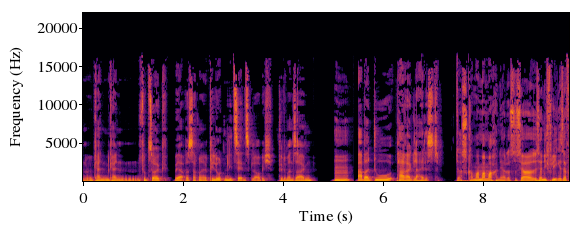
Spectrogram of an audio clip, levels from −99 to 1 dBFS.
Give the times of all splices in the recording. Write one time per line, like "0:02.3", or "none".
none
